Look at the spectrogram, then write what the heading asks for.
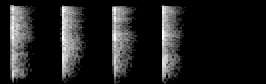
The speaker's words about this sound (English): never starts clapping.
